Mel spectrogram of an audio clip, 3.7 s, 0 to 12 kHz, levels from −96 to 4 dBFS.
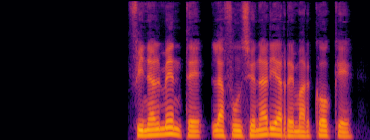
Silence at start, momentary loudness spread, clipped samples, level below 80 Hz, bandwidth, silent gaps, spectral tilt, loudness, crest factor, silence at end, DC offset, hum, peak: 1.3 s; 5 LU; under 0.1%; -56 dBFS; 12 kHz; none; -6.5 dB/octave; -21 LUFS; 16 dB; 0.2 s; under 0.1%; none; -6 dBFS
